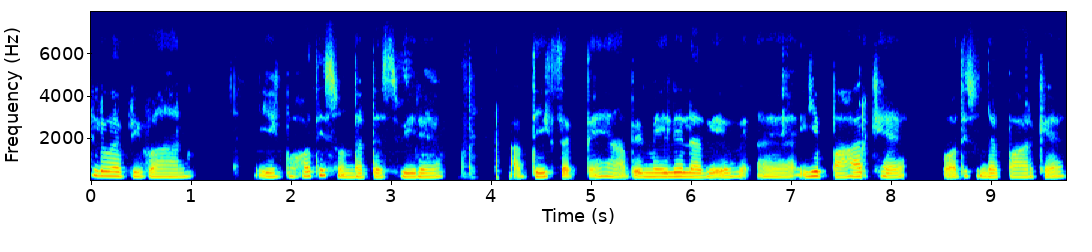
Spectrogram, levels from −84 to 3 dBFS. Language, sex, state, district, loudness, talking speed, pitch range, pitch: Hindi, female, Bihar, Jahanabad, -24 LUFS, 160 wpm, 175-205 Hz, 190 Hz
